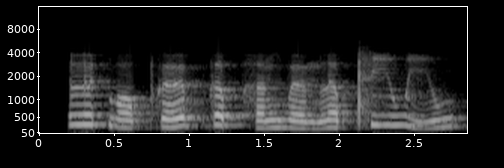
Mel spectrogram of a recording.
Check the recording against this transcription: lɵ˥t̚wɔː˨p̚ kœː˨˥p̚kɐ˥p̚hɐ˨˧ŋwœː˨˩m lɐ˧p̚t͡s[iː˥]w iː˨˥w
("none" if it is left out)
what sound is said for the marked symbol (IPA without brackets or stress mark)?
iː˥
